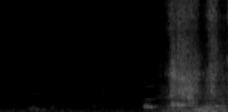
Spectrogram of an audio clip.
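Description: Quiet room tone, then about a second and a half in, sheets of paper rustling loudly as they are handled.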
